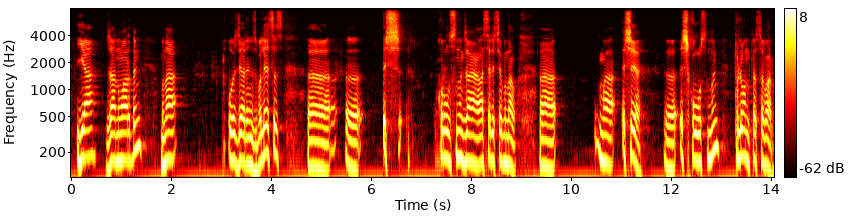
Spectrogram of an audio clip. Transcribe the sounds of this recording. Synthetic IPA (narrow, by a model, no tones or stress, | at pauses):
ija | ʒɑnuɑɾd̪əɴ | mənɑ | wɵzd̪e̞ɾɪŋɪzbɪle̞sɪz | ə | ɪʃ | qʰʊɾəlˠəsənəɴʒɑɴɑəæsɪɾe̞semənɑwə | mnɑɪʃɪ | ɪʃqʰʊəsənəɴ | pʰlʲo̞ŋkʰasəβɑɾ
